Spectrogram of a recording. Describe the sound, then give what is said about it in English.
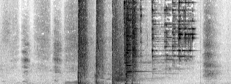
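Sniper gunfire in an audio drama strikes a mirror poked around a corner: a few sharp, loud cracks mixed with breaking glass, followed by lighter clinking debris. “Doyle pokes a mirror around the corner to see what's happening, and it's immediately shot at by the sniper.”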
